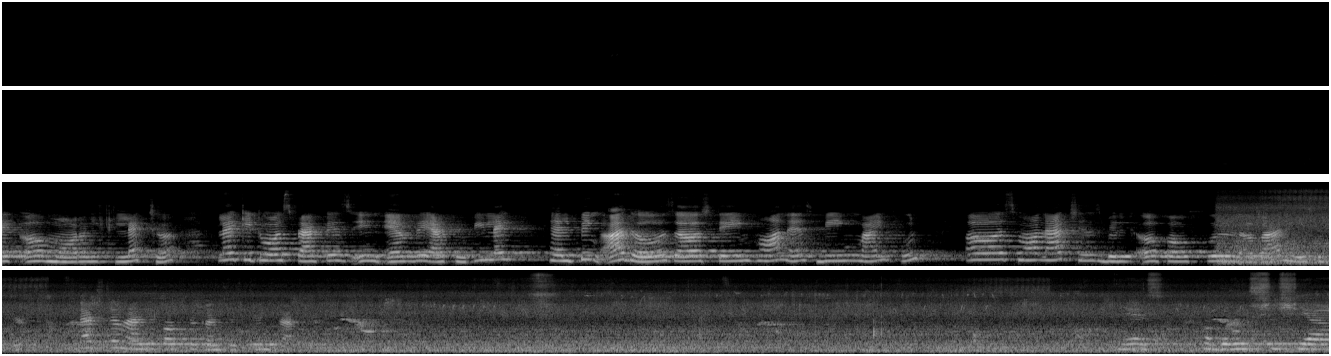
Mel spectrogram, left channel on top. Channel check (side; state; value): left; silent; 56 dB below the other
